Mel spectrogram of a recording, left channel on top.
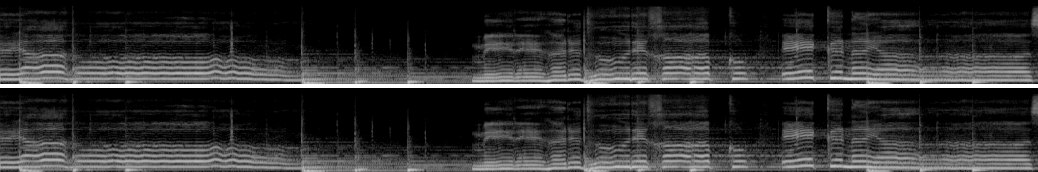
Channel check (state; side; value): identical; both; correlation 1.00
